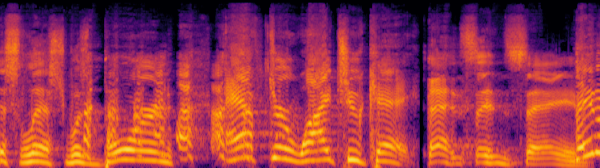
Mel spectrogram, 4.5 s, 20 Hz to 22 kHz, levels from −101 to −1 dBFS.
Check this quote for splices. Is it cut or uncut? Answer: cut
